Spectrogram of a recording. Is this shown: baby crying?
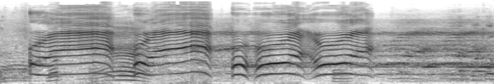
yes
